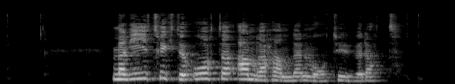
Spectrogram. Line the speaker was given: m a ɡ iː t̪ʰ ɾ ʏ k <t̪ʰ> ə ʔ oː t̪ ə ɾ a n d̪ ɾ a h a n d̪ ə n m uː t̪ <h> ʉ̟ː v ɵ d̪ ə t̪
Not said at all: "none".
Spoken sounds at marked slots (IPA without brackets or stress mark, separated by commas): t̪, h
